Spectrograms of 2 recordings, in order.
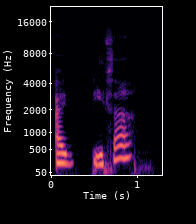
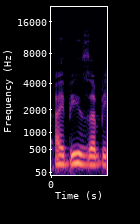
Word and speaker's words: Ibiza: And Is Ibiza? – Why do people keep saying that? It's on TV. It's what is that? What is that from? – I think that's just how they pronounce it. – Who? – The people who live in Ibiza. We call it Ibiza because there's a Z.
